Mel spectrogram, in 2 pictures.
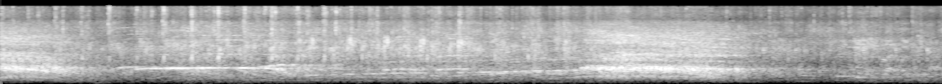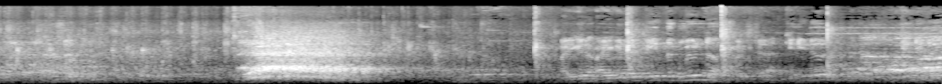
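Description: Game music and sound effects play over loudspeakers in a large echoing hall.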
